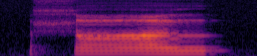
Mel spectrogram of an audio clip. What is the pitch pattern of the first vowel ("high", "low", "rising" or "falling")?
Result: high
